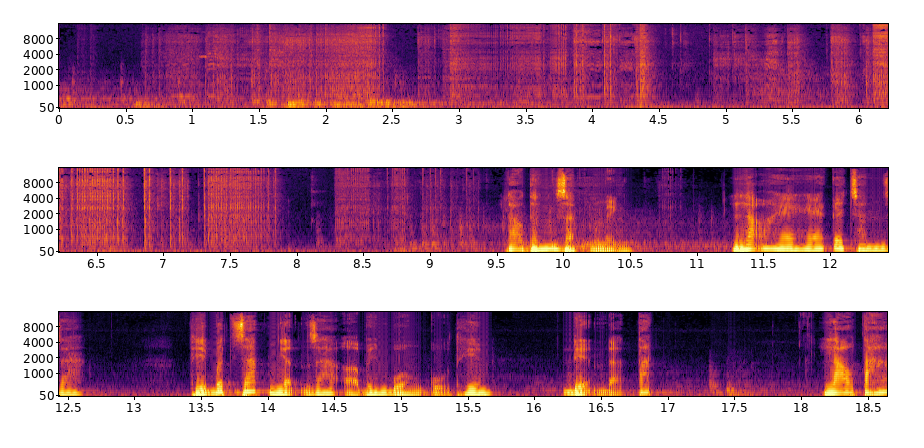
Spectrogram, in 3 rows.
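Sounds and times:
wooden doors rattling and creaking in wind from a yard: 0:00.0 - 0:11.8, 0:17.0 - 0:18.0
speech: 0:09.6 - 0:10.6, 0:11.2 - 0:12.7, 0:13.4 - 0:17.0, 0:18.2 - 0:18.6.

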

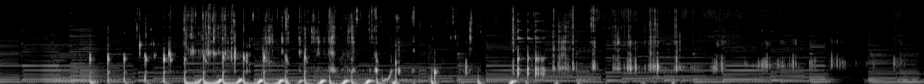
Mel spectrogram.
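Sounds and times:
beer pouring into a glass: 0:01.2 - 0:08.5.

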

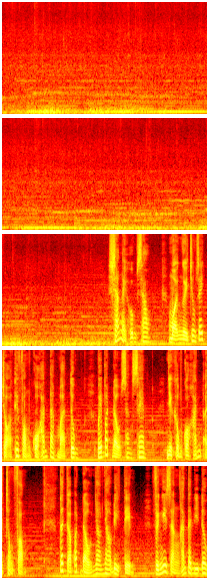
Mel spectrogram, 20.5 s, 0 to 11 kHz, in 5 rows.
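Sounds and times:
soft low rumbling: 0:00.0 - 0:14.2
rain pattering: 0:00.0 - 0:20.4
speech: 0:10.4 - 0:20.4.

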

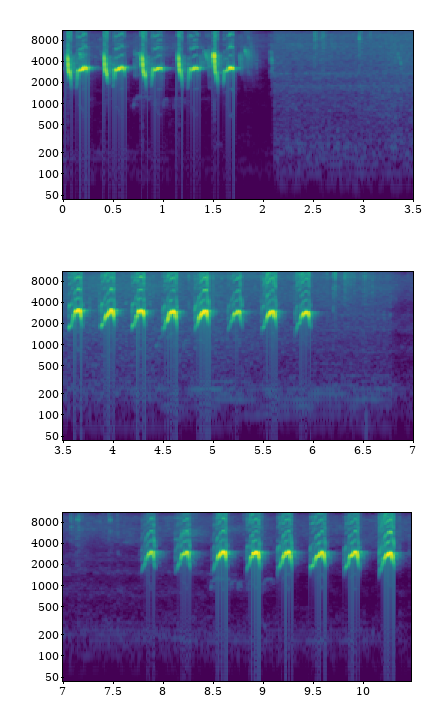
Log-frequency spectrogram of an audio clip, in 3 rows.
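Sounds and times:
prinia song used for training captive birds: 0:00.0 - 0:06.9, 0:07.6 - 0:10.4
faint low hum: 0:02.2 - 0:09.6.

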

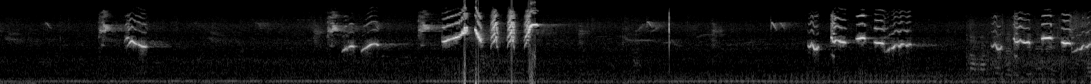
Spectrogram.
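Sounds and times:
Oriental magpie-robin singing whistled slur and sharp chirps: 0:00.0 - 0:10.9.

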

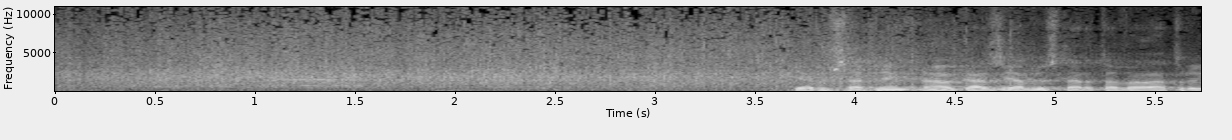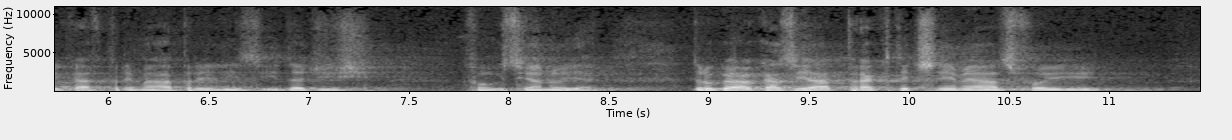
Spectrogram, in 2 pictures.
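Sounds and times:
audience applause at a radio station's anniversary celebration: 0:00.0 - 0:04.8
speech: 0:03.7 - 0:11.1.

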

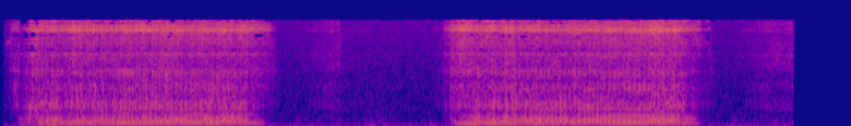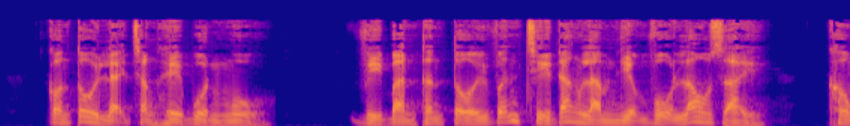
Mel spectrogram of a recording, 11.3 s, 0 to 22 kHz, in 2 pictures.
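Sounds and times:
people snoring on bunk beds in a rest room: 0:00.0 - 0:01.9, 0:03.0 - 0:04.8
speech: 0:06.0 - 0:11.3.

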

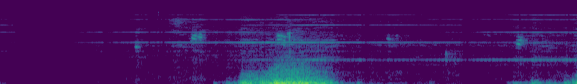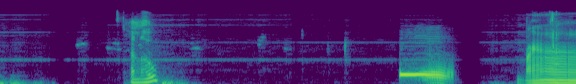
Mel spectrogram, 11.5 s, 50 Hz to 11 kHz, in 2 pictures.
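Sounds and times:
faint hum: 0:01.8 - 0:11.5
speech: 0:07.1 - 0:07.5, 0:11.0 - 0:11.5
telephone busy signal after phone call drops: 0:09.8 - 0:10.3.

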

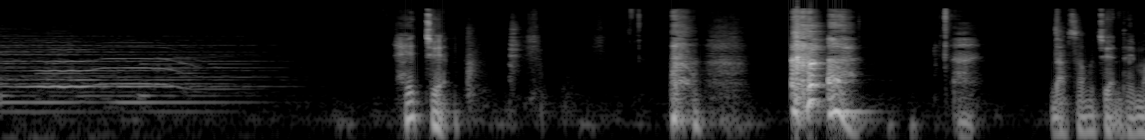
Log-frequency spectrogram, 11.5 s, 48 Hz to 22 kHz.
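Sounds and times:
speech: 0:04.0 - 0:04.7, 0:10.8 - 0:11.4
ill person clearing throat: 0:06.7 - 0:07.1, 0:07.9 - 0:08.8
ill person coughing: 0:06.7 - 0:07.1, 0:07.9 - 0:08.8.

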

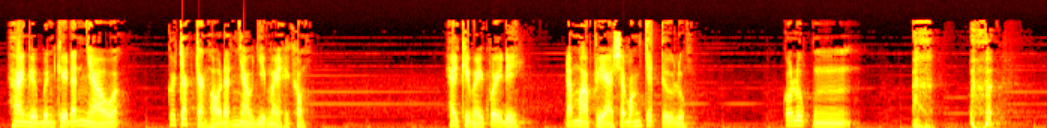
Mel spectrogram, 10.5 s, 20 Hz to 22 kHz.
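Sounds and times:
speech: 0:00.1 - 0:03.2, 0:04.5 - 0:07.1, 0:07.8 - 0:10.1
man coughing: 0:09.1 - 0:10.2.

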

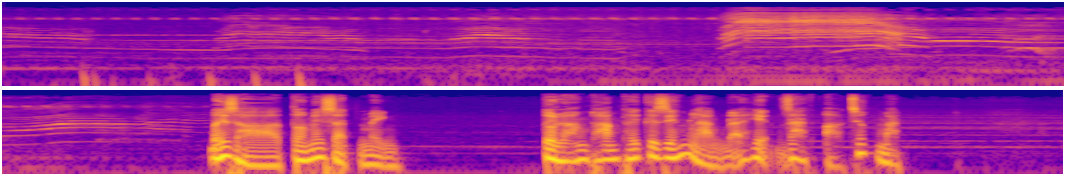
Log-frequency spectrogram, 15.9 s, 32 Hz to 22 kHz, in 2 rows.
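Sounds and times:
two cats fighting, growling and yowling: 0:00.0 - 0:09.5
speech: 0:09.5 - 0:11.0, 0:12.1 - 0:14.8.

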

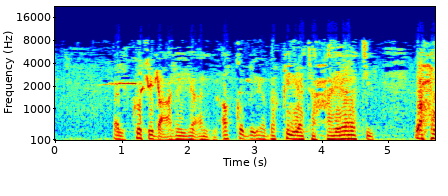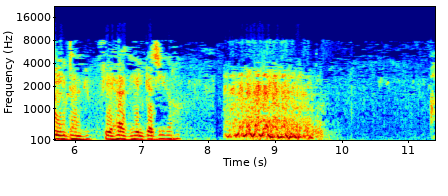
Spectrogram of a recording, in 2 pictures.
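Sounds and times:
speech: 0:00.9 - 0:09.0
horse neighing: 0:08.2 - 0:10.0.

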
